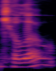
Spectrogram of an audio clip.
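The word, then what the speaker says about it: Killough: Uh, next online commenter commenter Kio. Hi. Yes, thank you. Um, my name is Kilo. Um, it's spelled M A D E L E I N E.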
